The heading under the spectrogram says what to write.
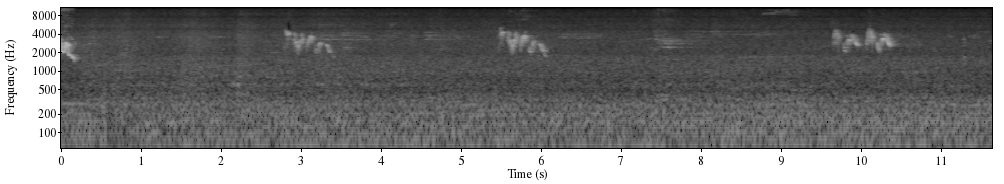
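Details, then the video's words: Red-whiskered bulbul singing in Quang Nam, Vietnam: three quiet, quick, descending warbled phrases several seconds apart, partly masked by strong low rumbling background noise. "Vietnam bird is singing!越南广南戴帽鸟之歌"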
